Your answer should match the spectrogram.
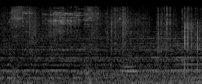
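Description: Broken glass shards clinking and crunching under bare feet as a person steps onto them, over faint background music.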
